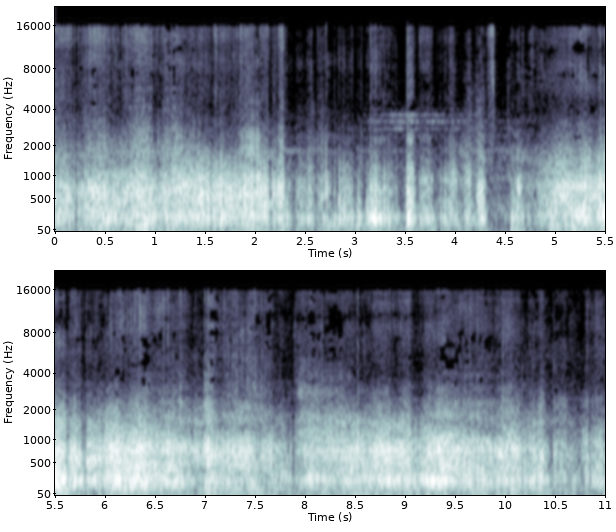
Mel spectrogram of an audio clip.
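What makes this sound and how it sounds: Two hands with long press-on nails scratch the black foam windscreen on a large condenser microphone, making a dense, muffled rustling and scraping concentrated in the low and middle range with almost no brightness. The scratching eases and thins out with a few sharp thumps around the middle, then returns at full intensity.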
